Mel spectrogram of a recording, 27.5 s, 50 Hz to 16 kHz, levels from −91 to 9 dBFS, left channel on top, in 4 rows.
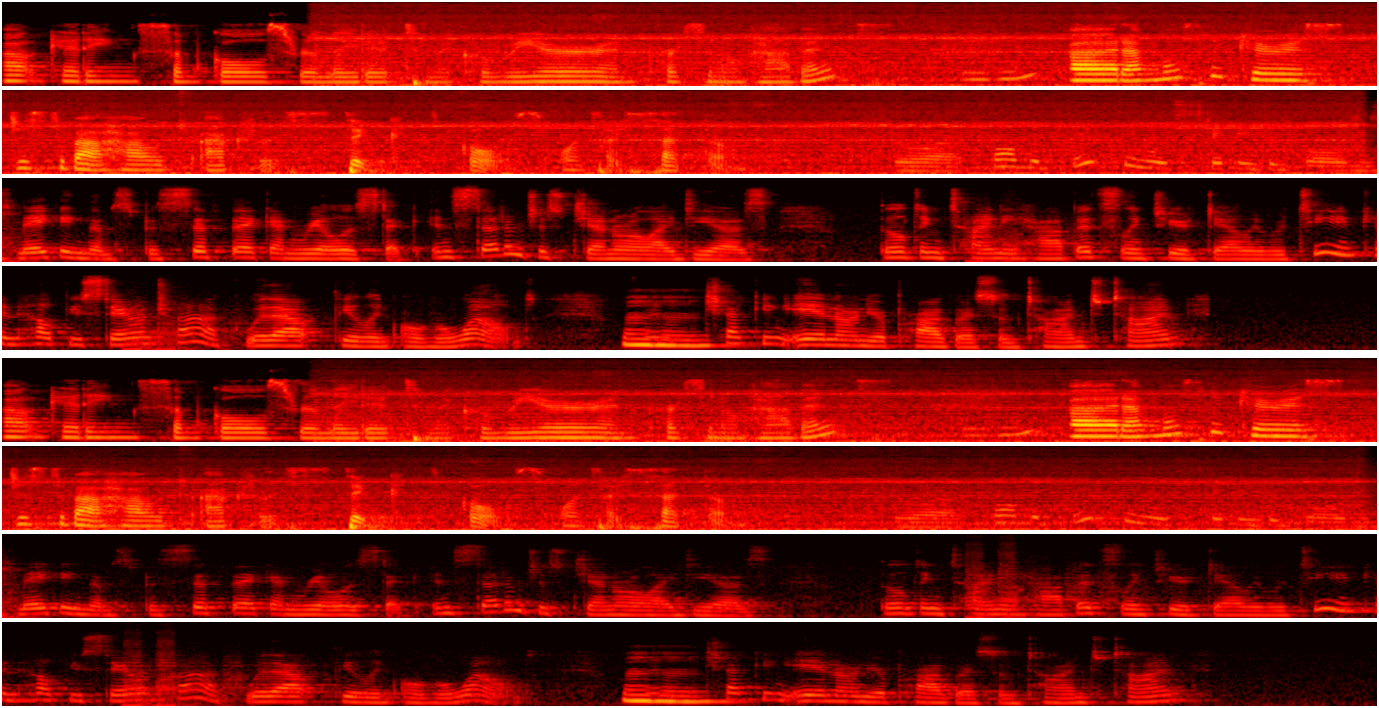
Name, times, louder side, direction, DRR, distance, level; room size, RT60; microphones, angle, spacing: voice 1, 0.0-5.0 5.3-8.7 9.2-10.5 23.7-24.2, left 1 dB, 15° left, 0.5 m, -35 dB
sound 1, 1.5-13.7, left 3 dB, 35° left, 2.0 m, -44 dB
voice 2, 4.8-5.2 11.2-17.9 18.1-26.7, left 4 dB, 85° left, 0.7 m, -46 dB
sound 2, 18.6-19.8 21.2-22.3, right 2 dB, 55° right, 4.8 m, -58 dB
20.5 x 16.0 x 2.6 m
head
